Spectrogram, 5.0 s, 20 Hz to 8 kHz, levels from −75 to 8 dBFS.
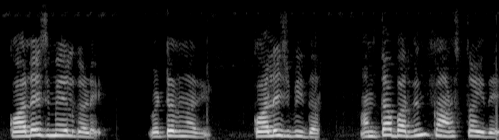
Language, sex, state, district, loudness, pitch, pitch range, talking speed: Kannada, male, Karnataka, Bidar, -13 LUFS, 290 Hz, 260-320 Hz, 95 wpm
